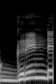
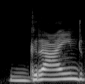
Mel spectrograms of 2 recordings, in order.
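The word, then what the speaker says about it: grind: पढ़ा जाएगा ग्र ग्राइंड इसको ग्रंड नहीं पढ़ेंगे क्या पढ़ेंगे ग्राइंड पढ़ेंगे ग्राइंड ग्राइंड तो यहां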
